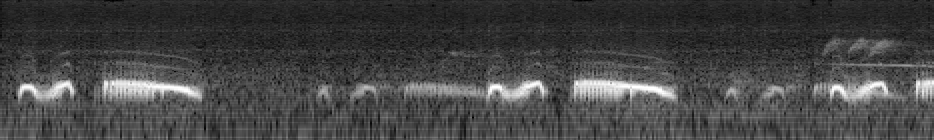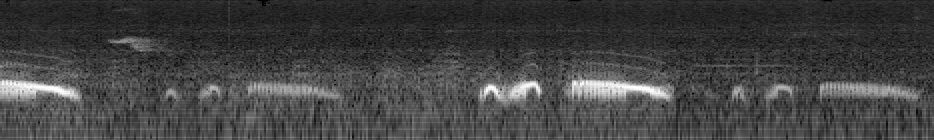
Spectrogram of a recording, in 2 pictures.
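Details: Spotted dove cooing to lure wild doves and excite decoy birds. Repeated phrases of a short wobbling note and a longer descending coo, with faint quiet coos in the gaps, over about nine seconds.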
